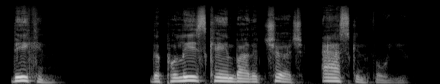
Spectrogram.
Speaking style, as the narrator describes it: Sister G said evenly to Sportcoat

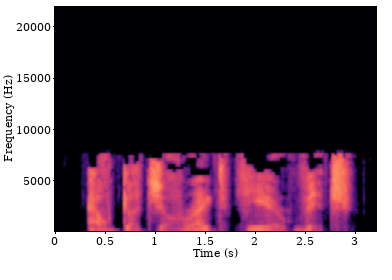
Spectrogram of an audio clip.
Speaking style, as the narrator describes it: he snarled in a heavy Fjordan accent

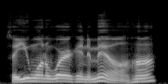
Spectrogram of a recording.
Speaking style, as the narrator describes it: he asked

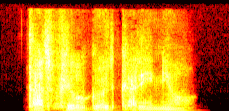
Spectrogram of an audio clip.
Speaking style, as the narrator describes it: I huskily murmured

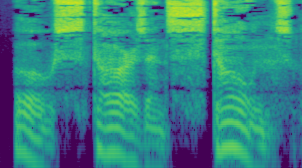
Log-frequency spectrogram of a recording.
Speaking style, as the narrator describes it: breathed

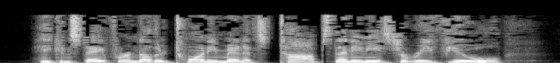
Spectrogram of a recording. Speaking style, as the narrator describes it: she shouted as she approached

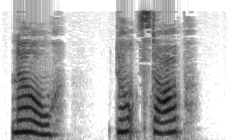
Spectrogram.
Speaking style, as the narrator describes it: I whimper

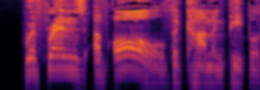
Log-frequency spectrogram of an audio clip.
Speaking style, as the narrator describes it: he shouted

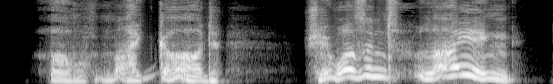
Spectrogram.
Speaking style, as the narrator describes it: he groaned, sick with pain and fear alike

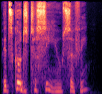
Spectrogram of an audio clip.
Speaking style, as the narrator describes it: he said in a dangerously low voice

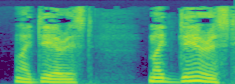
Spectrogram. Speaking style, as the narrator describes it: he moaned

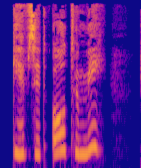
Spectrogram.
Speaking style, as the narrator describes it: she sobbed

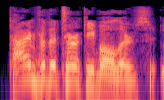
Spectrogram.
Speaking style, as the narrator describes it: Utgard Loki shouted

